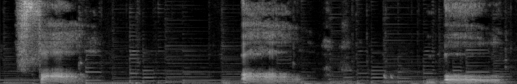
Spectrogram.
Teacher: A dark L, my tongue goes to that position, but I don't flick it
